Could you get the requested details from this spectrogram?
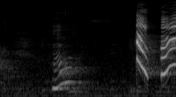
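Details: Pet Recessive Pied ring-necked parakeet talking indoors at night, answering an owner who speaks of cuddles and tickles: a soft rising voiced syllable, then two loud, shrill, squeaky speech-like notes at the end.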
